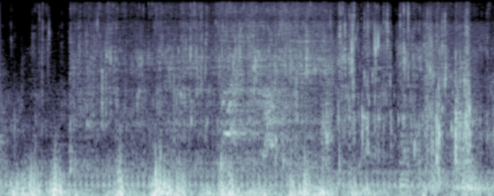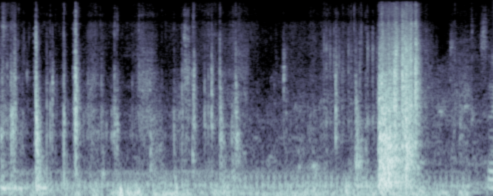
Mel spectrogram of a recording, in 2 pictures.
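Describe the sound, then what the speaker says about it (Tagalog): Water poured into a cooking pot over an outdoor wood fire at a mangrove kayak-fishing camp, a trickling, splashing pour mixed with clatter and handling noise, with speech at times. "lagyan na natin ng tubig"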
